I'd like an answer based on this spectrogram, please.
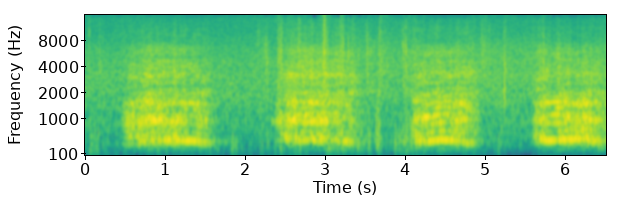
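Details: Polar bear at Maruyama Zoo, Japan, in October 2013: four deep, drawn-out moaning calls, each about a second long, coming every one and a half seconds over steady background hiss.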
